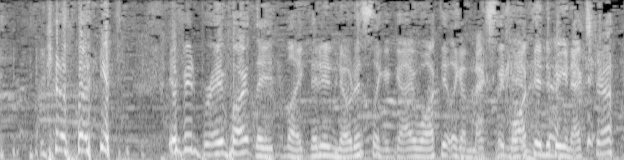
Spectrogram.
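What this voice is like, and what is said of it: Usual voice. Nothing is said of it.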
